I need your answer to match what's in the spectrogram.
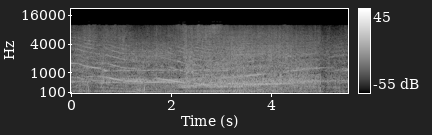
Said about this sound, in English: The demented-sounding scream of a Formula One engine racing at 15,000 revs, belching out CO2 on every hairpin bend.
